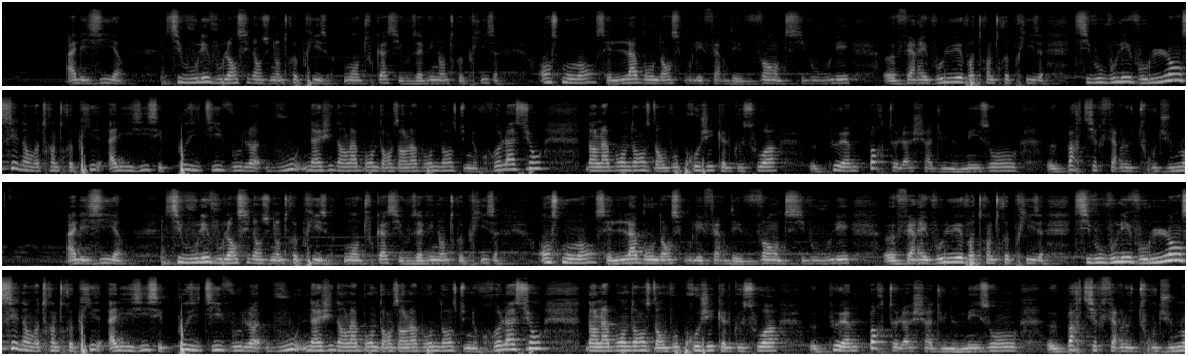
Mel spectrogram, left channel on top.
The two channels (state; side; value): quieter; left; 7.6 dB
